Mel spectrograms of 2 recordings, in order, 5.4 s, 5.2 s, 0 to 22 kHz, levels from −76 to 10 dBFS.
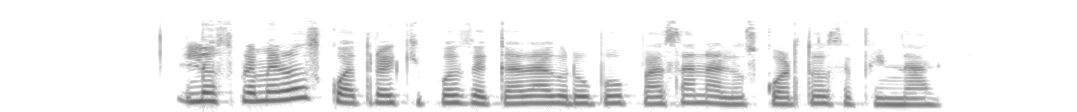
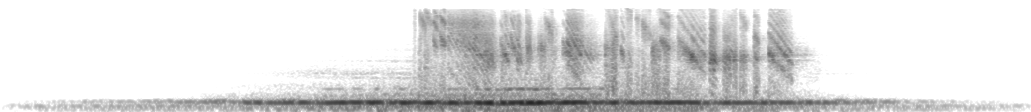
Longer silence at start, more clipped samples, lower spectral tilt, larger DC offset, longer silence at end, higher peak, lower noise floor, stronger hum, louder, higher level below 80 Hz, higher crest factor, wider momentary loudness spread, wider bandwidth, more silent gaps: about the same, 0.9 s vs 1 s; neither; about the same, -3.5 dB/octave vs -3.5 dB/octave; neither; about the same, 0.7 s vs 0.8 s; second, -12 dBFS vs -2 dBFS; first, -82 dBFS vs -57 dBFS; neither; second, -32 LUFS vs -17 LUFS; second, -86 dBFS vs -44 dBFS; first, 22 dB vs 16 dB; second, 9 LU vs 18 LU; second, 11.5 kHz vs 16.5 kHz; neither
